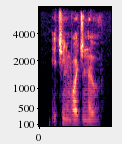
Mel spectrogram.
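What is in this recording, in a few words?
"ичиньводз ныв", Komi-Zyrian, male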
